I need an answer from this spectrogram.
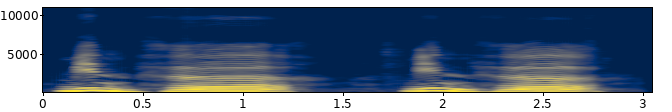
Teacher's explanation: izhar nya juga disebut dengan in her halqi cara membacanya adalah suara Nun dibaca dengan jelas dan tidak terpengaruh oleh huruf sesudahnya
